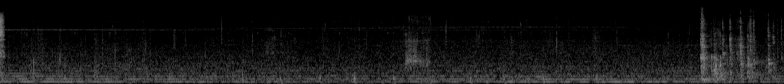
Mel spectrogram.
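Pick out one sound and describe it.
Footsteps crunch over gravel and dry leaves.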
